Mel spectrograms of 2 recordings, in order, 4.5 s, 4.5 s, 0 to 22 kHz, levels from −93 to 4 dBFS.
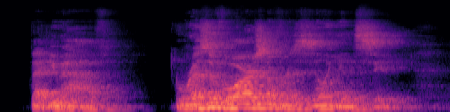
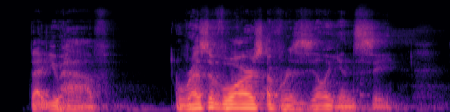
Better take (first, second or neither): second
